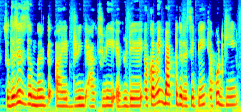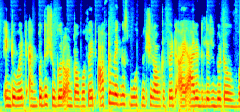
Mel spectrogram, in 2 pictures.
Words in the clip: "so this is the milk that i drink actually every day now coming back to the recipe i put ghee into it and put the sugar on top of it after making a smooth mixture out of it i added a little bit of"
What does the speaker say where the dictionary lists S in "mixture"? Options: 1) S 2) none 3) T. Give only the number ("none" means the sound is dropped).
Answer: 2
